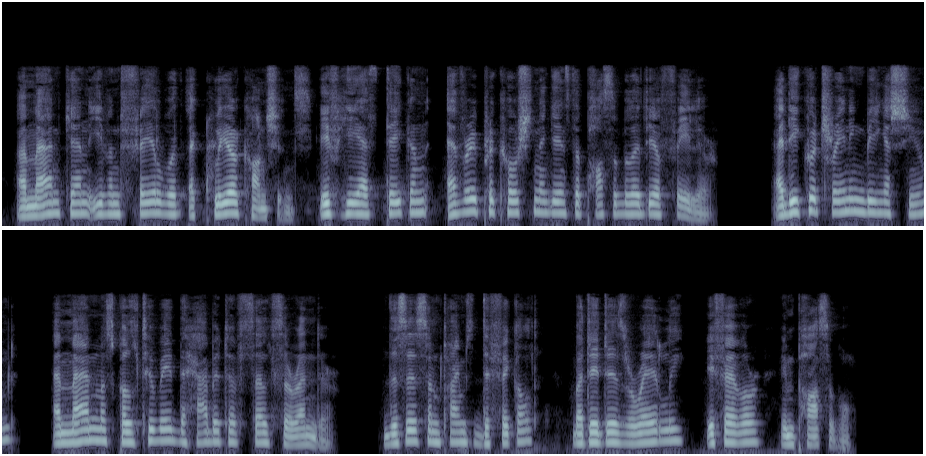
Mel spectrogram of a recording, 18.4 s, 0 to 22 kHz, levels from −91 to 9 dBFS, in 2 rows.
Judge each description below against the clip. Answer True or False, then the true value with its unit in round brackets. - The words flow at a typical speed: True (145 wpm)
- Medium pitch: True (145 Hz)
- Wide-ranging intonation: False (2.9 semitones)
